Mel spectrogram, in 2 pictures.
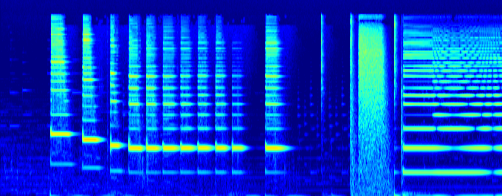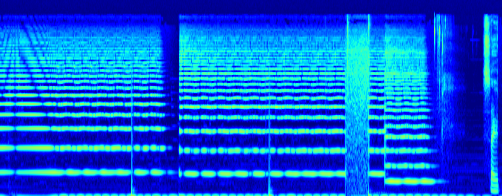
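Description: Synthesizer notes from a four-voice polyphonic synth patch running live on an Axoloti board. A run of short notes steps down in pitch and then repeats. Then come two long buzzy held notes, the second one wavering, with a short burst of noise before each of them and a few quick notes near the end.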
